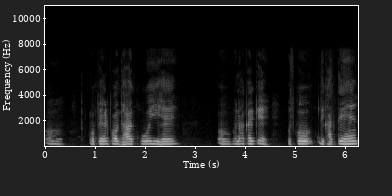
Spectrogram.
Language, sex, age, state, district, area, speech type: Hindi, female, 45-60, Uttar Pradesh, Hardoi, rural, spontaneous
